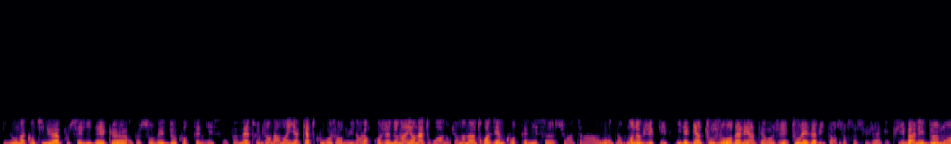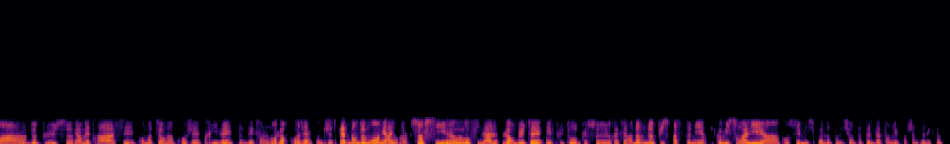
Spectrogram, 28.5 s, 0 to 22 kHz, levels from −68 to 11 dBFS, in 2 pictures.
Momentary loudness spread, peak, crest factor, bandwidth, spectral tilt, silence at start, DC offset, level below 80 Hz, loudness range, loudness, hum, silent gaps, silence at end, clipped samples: 12 LU; 0 dBFS; 20 dB; 4.1 kHz; -9.5 dB/octave; 0.05 s; under 0.1%; -70 dBFS; 5 LU; -21 LUFS; none; none; 0.15 s; under 0.1%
